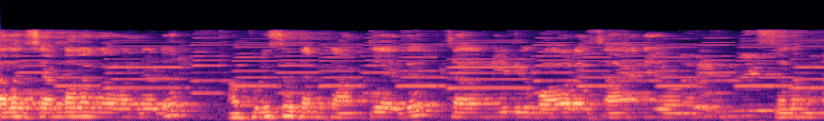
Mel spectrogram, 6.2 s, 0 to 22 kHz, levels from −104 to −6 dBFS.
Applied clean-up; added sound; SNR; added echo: classical method WPE with log-MMSE.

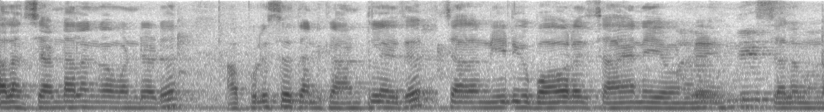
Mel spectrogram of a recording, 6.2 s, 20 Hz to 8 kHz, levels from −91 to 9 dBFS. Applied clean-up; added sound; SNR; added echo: none; none; none; none.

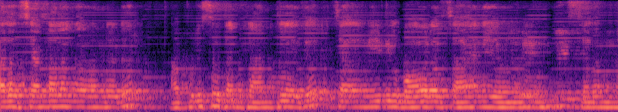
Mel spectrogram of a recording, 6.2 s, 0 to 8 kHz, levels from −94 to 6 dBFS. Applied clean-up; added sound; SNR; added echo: neural separator model SepFormer DNS4.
